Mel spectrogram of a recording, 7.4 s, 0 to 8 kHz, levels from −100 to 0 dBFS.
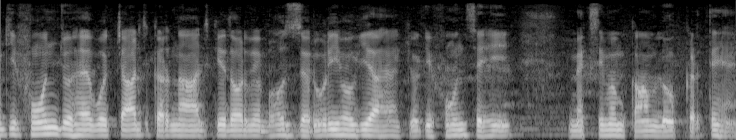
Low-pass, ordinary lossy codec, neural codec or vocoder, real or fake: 7.2 kHz; none; codec, 16 kHz, 8 kbps, FreqCodec, larger model; fake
